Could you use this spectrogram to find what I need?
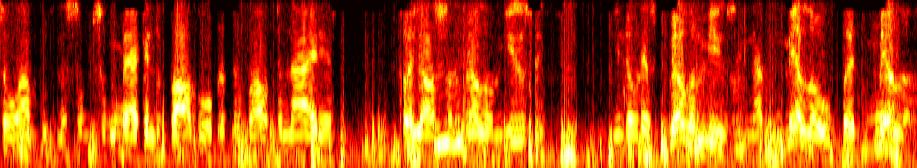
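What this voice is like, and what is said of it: Gullah accent. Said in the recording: “that's my Gullah, that's my Gullah accent.”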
